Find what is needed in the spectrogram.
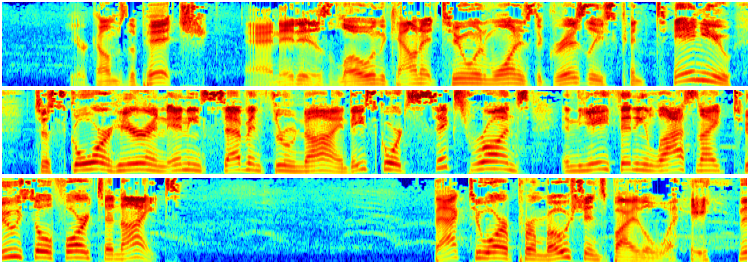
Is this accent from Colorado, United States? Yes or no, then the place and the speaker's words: yes; Colorado Springs, Colorado, United States; And I grew up right near the Air Force Academy and the Fort Carson base in Colorado Springs, Colorado.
